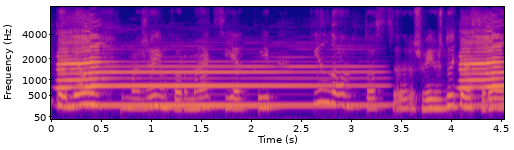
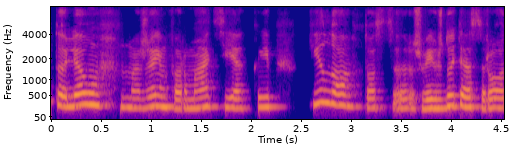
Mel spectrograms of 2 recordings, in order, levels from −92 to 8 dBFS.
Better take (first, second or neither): second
